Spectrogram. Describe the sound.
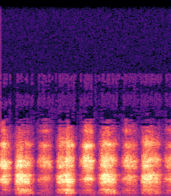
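A person imitates rapid open-mouthed panting, a steady series of about seven quick breathy huffs in even rhythm, fairly soft, with no talking during it.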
